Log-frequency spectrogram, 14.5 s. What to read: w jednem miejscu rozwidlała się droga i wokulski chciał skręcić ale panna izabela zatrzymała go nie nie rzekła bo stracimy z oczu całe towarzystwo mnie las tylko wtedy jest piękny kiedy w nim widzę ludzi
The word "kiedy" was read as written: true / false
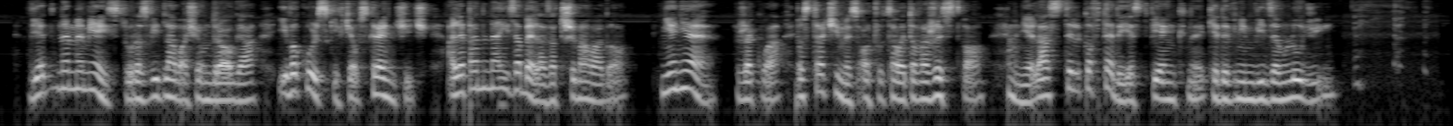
true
